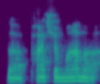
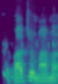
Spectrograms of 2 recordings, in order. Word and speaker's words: Pachamama: the Hunger Project and go work for the Pachamama Alliance, because she realized saving the jungle would prevent hunger.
